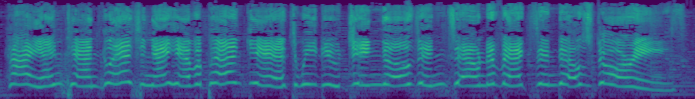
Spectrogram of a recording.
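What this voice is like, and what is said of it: Impression of Todd Glass. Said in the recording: “Do your version of me ... I'm not doing an impression of you. I'm doing an accurate reflection.”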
